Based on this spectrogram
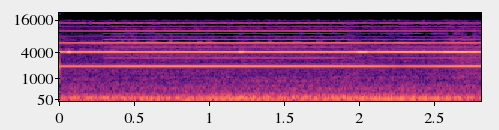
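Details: Microtek Super Power 912 12V inverter on mains: steady high-pitched continuous buzz.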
